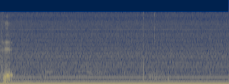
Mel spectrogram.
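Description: Steady low electrical mains hum picked up through the sound system.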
